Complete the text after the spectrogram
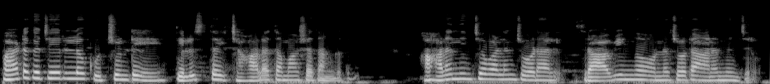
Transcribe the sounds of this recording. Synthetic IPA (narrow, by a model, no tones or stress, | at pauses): paːʈɐkɐt͡ʃeːɾilo̞ːkut͡ʃːuɳʈeːt̪elust̪ɐːjt͡ʃaːlaːt̪ɐmaːʂaːt̪ɐŋɡɐt̪u | aːnɐnd̪ʱiɲt͡ʃɛːʋaːɭːɐnit͡ʃuːɽaːlḭsɾaːʋjɐŋɡaːunːɐt͡ʃɔːʈɐaːnɐnd̪ʱiɲt͡ʃɐɾṵ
